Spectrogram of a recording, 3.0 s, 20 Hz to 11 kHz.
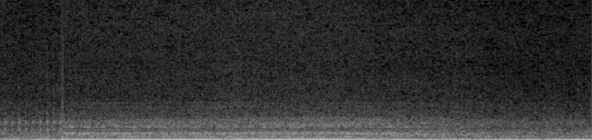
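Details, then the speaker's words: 1987 Honda Civic Wonder, started before driving to the dealer for a repaint (overheated later en route): steady low even idle rumble, no knocks, ticks or misses; normal idle. "Kalau aku dengerin dari si suaranya sih oke ya. Aman-aman aja sih, tapi kita lihat selama perjalanan tuh seperti apa."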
